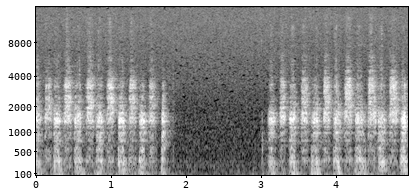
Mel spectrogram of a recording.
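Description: A coin held in the fingertips scratches the coating off a blue paper scratch lottery ticket resting on a dark table. Quick, rhythmic rasping strokes, about three per second, carry a papery hiss centered near 1.4 kHz with bright edges. They come in two bursts separated by a quiet pause of roughly a second and a half.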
